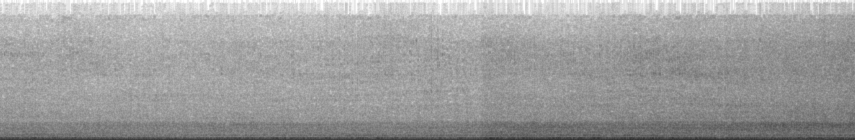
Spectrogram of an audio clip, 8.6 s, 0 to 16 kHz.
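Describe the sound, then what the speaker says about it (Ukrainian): A warmed-up D-20 diesel engine running on used motor oil idles steadily and smoothly, a close, even low rumble that holds without a break. "Ось прогрілася машина, вже диму немає. Машина працює рівно, чудово."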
